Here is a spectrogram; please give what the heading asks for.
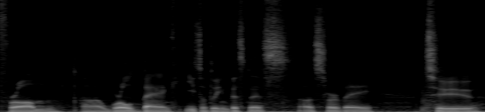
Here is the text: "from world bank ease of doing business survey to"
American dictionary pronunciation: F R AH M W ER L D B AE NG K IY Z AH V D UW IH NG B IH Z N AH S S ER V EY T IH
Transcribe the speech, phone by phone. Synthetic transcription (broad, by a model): F R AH M W ER L D B AE NG K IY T AH V D UW IH NG B IH Z N AH S S ER V EY T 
